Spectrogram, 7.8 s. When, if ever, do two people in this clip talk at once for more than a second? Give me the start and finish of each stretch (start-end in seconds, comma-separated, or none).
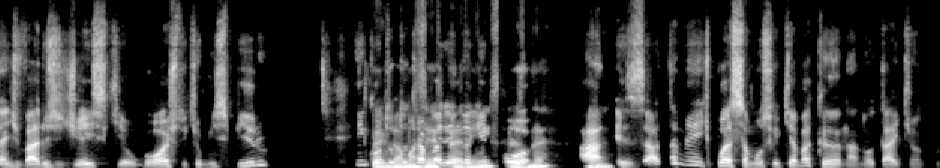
3.1-4.5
